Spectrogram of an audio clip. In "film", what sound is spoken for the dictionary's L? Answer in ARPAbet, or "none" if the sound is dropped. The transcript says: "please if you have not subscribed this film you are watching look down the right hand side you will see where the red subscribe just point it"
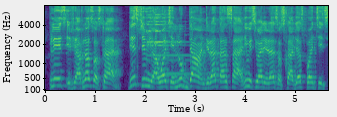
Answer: none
